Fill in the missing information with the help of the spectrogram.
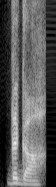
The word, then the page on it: dagga: Indian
